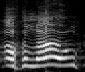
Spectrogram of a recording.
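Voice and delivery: mock sugary phone voice, a sudden swing from the argument; sweet phone voice. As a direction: switch into the polite voice you use when the phone rings. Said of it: "It's like a completely different voice".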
